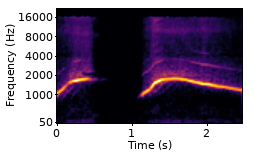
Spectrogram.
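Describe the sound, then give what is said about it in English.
A long, slow wolf whistle: a short rising note, a brief pause, then a longer swoop up and gently down, clear with no one speaking. “But even so, Jacqueline was startled when, one cool day in February, a long, slow wolf whistle pierced the air.”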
